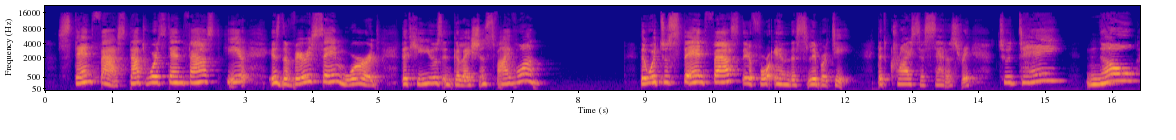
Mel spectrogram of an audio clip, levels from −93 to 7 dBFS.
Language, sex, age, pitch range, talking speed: English, female, 50-69, 230-335 Hz, 130 wpm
